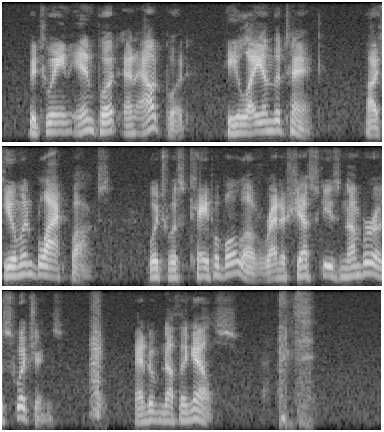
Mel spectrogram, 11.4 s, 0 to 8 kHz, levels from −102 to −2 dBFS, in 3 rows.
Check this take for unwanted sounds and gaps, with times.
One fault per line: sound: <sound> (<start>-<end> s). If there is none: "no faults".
sound: squeak (8.4-8.7 s)
sound: sneeze (10.2-10.8 s)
